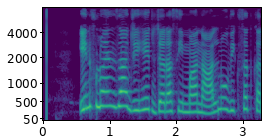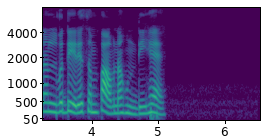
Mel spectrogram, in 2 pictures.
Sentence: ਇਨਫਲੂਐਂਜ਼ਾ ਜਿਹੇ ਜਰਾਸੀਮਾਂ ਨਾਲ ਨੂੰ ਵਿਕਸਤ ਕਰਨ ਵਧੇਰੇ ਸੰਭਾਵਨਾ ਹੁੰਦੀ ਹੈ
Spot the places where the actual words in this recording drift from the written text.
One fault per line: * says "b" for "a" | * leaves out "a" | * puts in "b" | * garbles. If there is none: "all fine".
all fine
